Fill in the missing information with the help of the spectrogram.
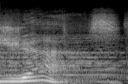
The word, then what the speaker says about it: Yazz: Det är jazz. Eh, jag försöker uttala y här. Ja, just det. Framgick det? Mm. Y-A-Z-Z.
